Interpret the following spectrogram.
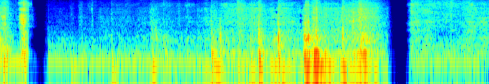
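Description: Light hollow knocks and taps of a clear plastic produce container of spinach being handled, several in quick succession in the second half, over a low steady hum.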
